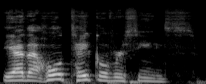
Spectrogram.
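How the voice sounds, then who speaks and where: Husky man making laid-back remarks. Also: sits high, expressive, moderate pace, sharp tone. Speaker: podcast guest. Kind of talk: casual chat.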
